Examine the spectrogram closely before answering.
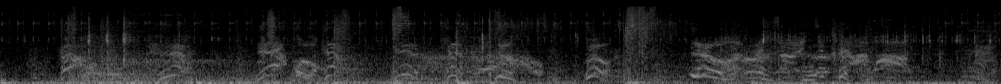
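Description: Swords clash in a fight.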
